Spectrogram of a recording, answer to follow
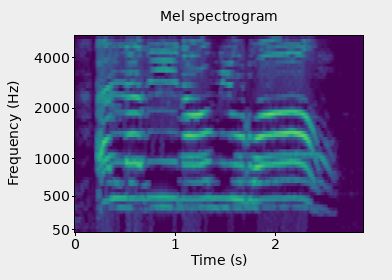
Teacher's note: ألف مد متصل واجب 4 5 حركات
